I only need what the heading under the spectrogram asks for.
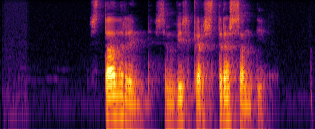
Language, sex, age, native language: Icelandic, male, 30-39, Icelandic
